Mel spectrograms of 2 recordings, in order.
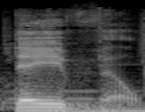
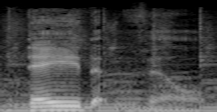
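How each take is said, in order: First: The middle consonant is a V sound. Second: The middle consonant is a D sound. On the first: The speaker calls it right. "That's how you pronounce it" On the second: The speaker calls it wrong. "not Dadeville"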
